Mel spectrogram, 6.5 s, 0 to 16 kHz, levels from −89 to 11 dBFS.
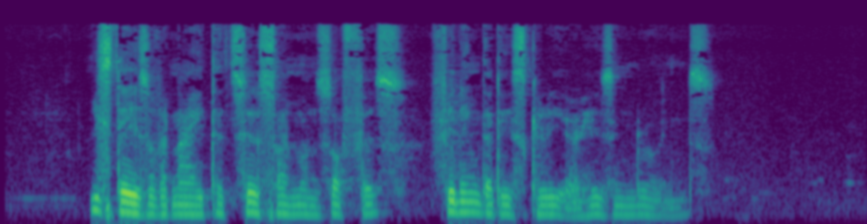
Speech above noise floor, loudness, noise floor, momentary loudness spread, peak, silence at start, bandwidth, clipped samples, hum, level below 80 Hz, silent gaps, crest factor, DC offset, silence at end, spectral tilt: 44 dB; -20 LUFS; -64 dBFS; 13 LU; -2 dBFS; 0.7 s; 11.5 kHz; under 0.1%; none; -54 dBFS; none; 22 dB; under 0.1%; 1.15 s; -3.5 dB/octave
